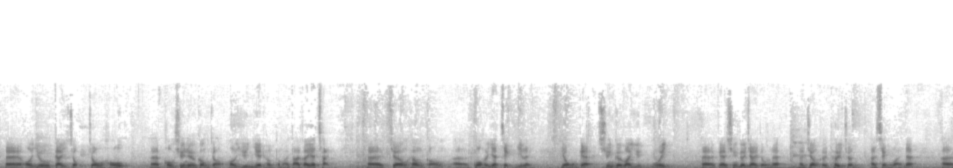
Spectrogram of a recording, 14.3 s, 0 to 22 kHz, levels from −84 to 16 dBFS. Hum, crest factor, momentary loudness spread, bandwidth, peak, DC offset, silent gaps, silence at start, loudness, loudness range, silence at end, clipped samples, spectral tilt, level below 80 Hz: none; 14 dB; 6 LU; 11 kHz; -6 dBFS; under 0.1%; none; 0 s; -20 LUFS; 1 LU; 0 s; under 0.1%; -7.5 dB/octave; -40 dBFS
